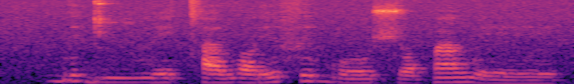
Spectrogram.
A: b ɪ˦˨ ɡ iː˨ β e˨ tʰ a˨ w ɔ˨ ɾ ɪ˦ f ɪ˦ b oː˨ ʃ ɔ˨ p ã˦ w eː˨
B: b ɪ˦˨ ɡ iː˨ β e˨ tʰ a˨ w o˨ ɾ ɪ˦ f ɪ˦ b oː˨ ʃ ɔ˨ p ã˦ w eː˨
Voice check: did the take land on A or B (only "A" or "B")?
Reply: A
